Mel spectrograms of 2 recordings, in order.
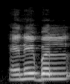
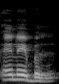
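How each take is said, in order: First: enable said higher and louder, each syllable spelled out; enable announced crisply like a teacher; clear model word. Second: Said in the usual way. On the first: Shown as a demonstration. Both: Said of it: "ಸಕ್ರಿಯಗೊಳಿಸು".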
